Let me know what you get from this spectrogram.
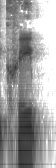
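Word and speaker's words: crêpe: We tried their savory crepe as well. Is it crepe or crepe? How do you say it? Crepe? Crepe. I've heard it said both ways, like mill crepe, mill crepe.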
